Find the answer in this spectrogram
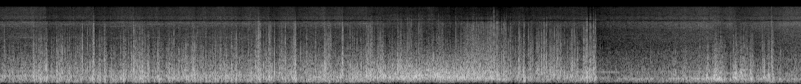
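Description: Personal watercraft running at speed over shallow water, its engine mixed with water spray and heavy wind buffeting on the microphone. The sound eases off about six seconds in, then builds again.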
